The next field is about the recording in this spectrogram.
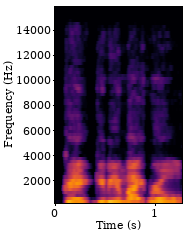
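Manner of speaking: talking through a yawn. Game master asks a player for a might roll, yawning while talking. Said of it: "Sorry, I was yawning".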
